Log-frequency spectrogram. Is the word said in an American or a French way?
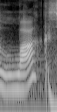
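American. It is said with an American pronunciation. The speaker calls it wrong. "How do people say it in America? Lux"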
